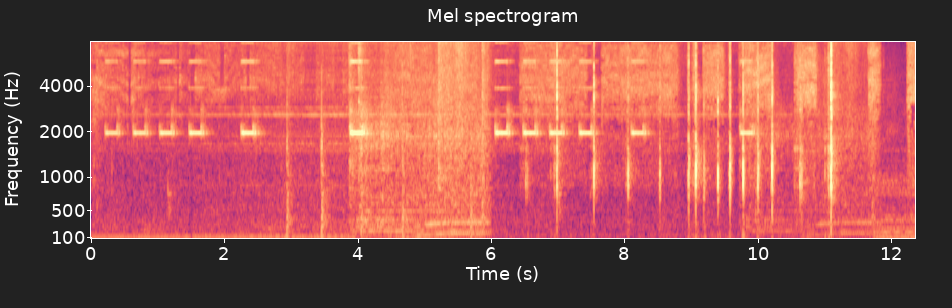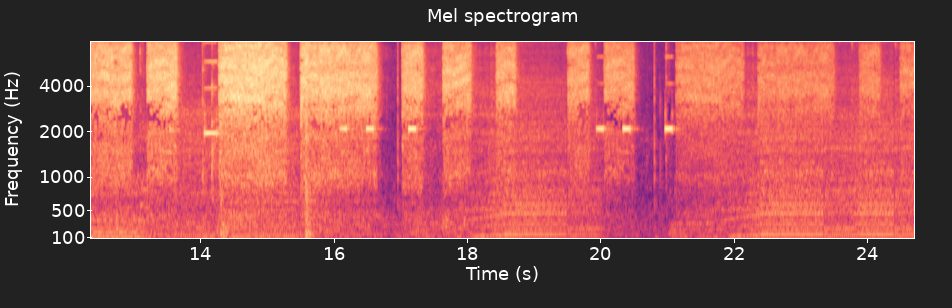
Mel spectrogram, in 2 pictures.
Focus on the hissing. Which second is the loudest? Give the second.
15 s.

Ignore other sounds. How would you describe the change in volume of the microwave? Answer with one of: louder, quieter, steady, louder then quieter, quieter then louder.
quieter.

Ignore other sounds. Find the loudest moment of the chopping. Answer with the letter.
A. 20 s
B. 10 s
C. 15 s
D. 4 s
B.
